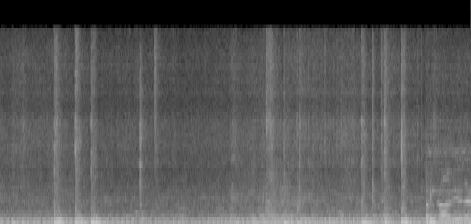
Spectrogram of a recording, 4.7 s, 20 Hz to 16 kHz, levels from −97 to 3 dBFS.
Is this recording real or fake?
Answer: fake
